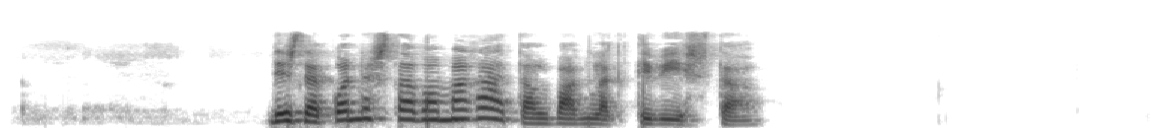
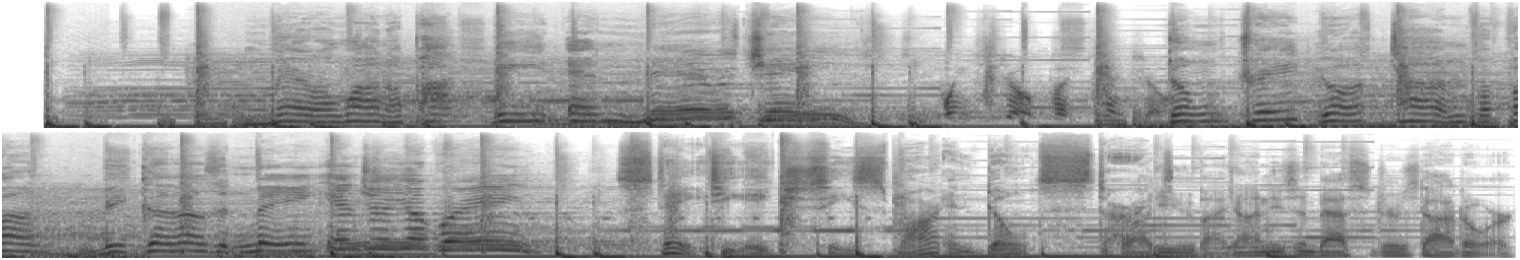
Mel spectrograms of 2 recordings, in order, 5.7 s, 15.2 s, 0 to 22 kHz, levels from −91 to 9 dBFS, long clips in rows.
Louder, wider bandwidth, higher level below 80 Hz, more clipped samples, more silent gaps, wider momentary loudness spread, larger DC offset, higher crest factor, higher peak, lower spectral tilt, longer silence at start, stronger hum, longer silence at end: about the same, -17 LUFS vs -19 LUFS; second, 8.4 kHz vs over 20 kHz; second, -62 dBFS vs -22 dBFS; neither; neither; first, 8 LU vs 5 LU; neither; about the same, 18 dB vs 16 dB; about the same, -2 dBFS vs -2 dBFS; about the same, -5 dB/octave vs -5 dB/octave; first, 1.35 s vs 0.2 s; neither; first, 2 s vs 0.05 s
